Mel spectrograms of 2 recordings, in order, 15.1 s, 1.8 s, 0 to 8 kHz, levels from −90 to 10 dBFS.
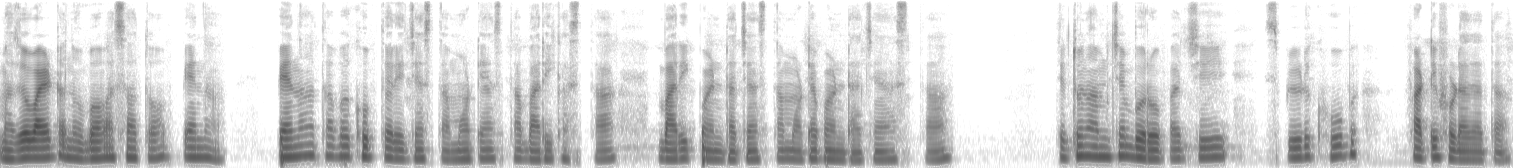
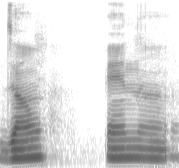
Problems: none marked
